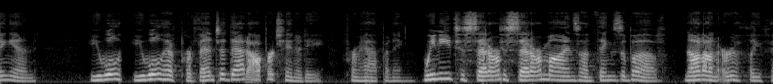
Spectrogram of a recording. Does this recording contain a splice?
yes; 4 cuts; at 1.2 s, 4.2 s, 5.0 s, 6.8 s

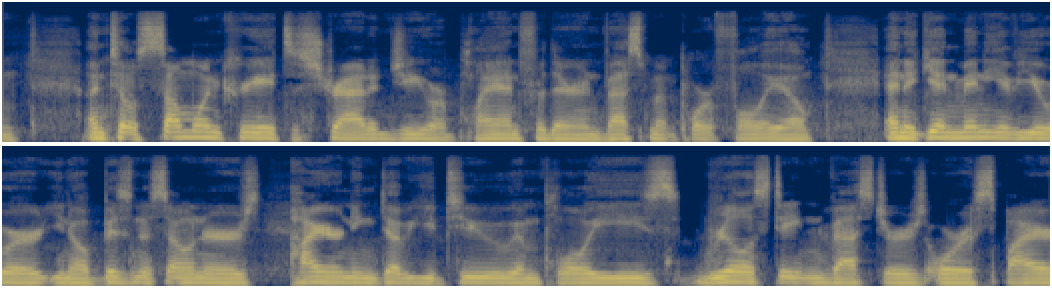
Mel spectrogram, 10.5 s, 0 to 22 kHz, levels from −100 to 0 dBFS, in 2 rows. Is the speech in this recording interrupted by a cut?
yes; 2 cuts; at 6.7 s, 8.6 s

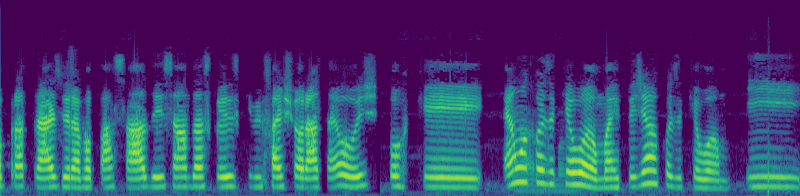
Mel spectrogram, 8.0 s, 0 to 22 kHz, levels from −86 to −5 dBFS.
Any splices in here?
no; 0 cuts

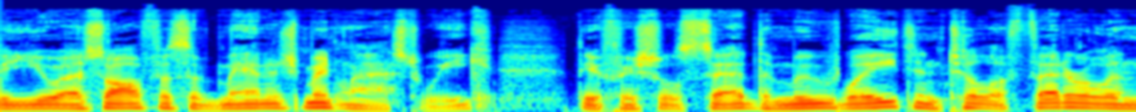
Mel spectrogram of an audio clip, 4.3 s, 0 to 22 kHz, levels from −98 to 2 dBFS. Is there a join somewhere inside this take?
yes; 2 cuts; at 1.2 s, 3.1 s

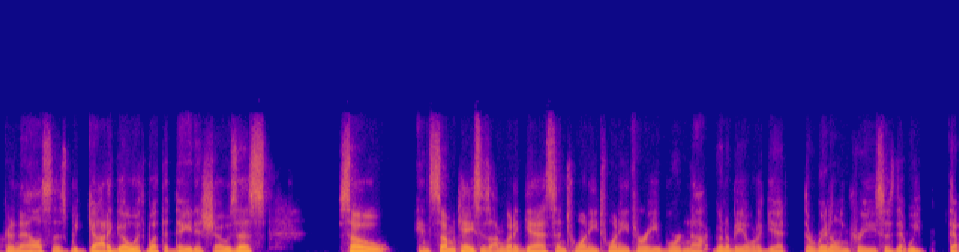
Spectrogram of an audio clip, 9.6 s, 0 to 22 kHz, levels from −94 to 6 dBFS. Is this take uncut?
yes; 0 cuts

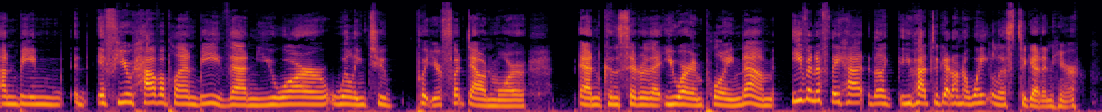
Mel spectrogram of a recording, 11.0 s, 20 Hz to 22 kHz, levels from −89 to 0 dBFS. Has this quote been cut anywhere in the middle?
no; 0 cuts

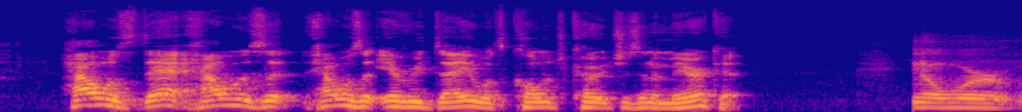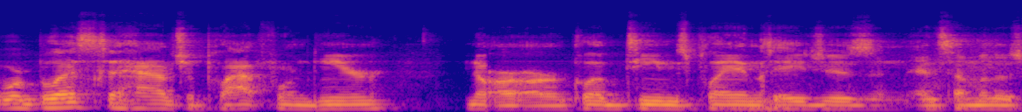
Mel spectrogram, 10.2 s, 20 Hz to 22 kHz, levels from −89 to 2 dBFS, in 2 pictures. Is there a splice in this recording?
yes; 7 cuts; at 1.9 s, 4.6 s, 6.0 s, 6.7 s, 7.5 s, 8.0 s, 8.9 s

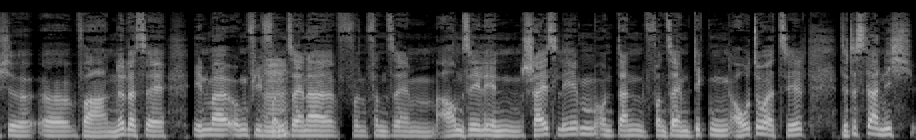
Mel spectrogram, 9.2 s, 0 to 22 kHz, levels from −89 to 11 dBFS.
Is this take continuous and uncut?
yes; 0 cuts

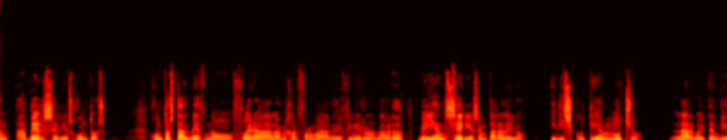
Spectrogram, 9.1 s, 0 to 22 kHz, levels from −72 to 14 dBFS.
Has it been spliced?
yes; 1 cut; at 5.1 s

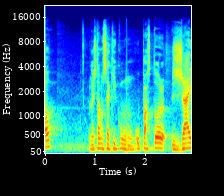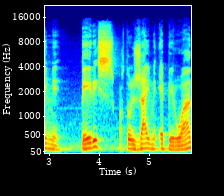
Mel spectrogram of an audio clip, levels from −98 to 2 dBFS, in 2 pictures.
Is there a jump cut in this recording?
no; 0 cuts

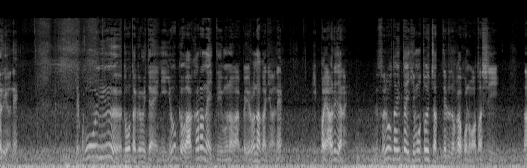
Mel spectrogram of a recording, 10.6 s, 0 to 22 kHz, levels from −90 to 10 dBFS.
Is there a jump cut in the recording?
yes; 1 cut; at 2.4 s

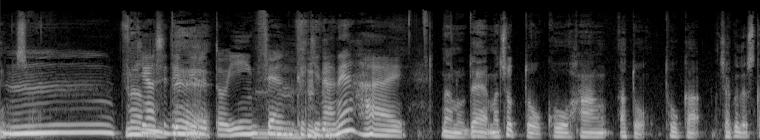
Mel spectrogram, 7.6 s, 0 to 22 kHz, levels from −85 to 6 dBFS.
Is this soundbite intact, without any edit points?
no; 2 cuts; at 4.3 s, 6.1 s

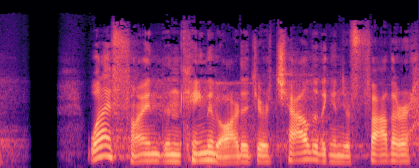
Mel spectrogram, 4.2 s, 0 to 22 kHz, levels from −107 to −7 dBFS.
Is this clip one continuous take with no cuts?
no; 3 cuts; at 1.8 s, 2.1 s, 3.3 s

